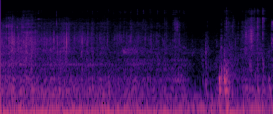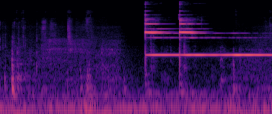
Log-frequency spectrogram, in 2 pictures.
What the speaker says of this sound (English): Time to ring a bell.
